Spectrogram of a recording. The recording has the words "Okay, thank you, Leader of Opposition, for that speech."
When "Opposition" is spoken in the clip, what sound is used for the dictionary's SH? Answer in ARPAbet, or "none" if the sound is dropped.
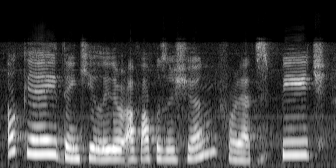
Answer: SH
